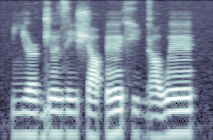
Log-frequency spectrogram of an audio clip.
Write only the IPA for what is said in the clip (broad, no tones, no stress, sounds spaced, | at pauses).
ʎ ə˞ ɡ j ə̃ z i ʃ ɑ ʔ ɛ̃ x i ɡ ɑ w ɛ̃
